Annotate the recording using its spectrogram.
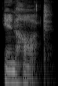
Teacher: Link in and hot as almost one word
